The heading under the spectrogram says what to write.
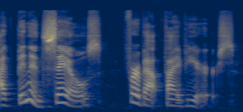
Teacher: pauses after the word sales and 5 years. You should also notice that the pause follows the words with the most stress.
